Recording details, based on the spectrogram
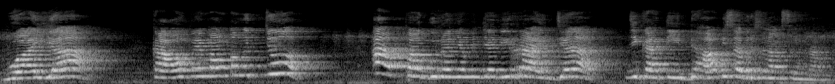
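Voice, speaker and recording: A woman's voice: very high voice, slow pace, a bit bright, voice pushed up, heavily acted. A woman voicing a selfish, pleasure-loving young prince with a taunting, careless manner, in a storytelling performance. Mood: mocking. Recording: distant echoey room with faint noise.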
